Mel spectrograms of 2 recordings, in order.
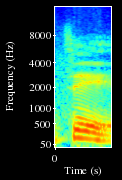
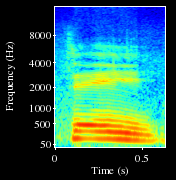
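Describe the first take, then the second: First: "যে" with a plain e, no glide; common mispronounced J. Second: "যেই" long, gliding from e to i; correct English J. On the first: Teacher mimicking the usual mistake, glideless "যে". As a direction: end "যে" on a pure e vowel. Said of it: "এটা যে না, এটা হবে যেই". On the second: Teacher giving the correct J, drawn-out gliding "যেই". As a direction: stretch "যেই" loosely into an i ending. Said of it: "এটার প্রোনাউন্স হবে". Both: Shown as a demonstration.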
